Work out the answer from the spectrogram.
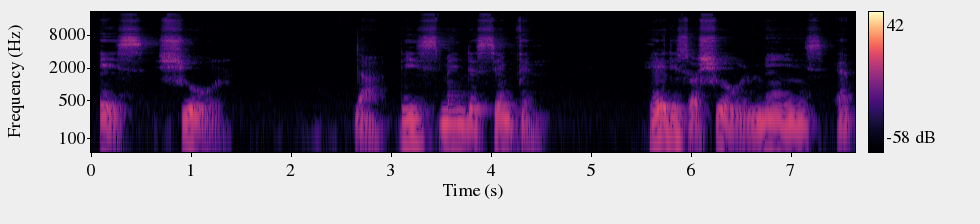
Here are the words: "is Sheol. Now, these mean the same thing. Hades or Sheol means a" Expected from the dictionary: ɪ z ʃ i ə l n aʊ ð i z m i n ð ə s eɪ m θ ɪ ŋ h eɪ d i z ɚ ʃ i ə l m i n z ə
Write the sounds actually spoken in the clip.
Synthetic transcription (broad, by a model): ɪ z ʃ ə l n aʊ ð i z m i n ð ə s eɪ m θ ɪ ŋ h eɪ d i s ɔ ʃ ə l m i n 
